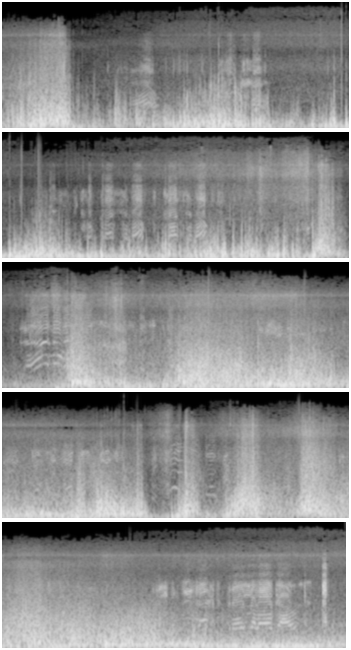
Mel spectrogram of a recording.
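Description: Wind rushing and buffeting over an action camera's microphone in paraglider flight, swelling and easing as the wing banks through steep turns, with brief lulls about halfway through and again a few seconds later.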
